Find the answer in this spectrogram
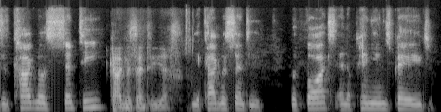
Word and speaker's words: cognoscenti: and john you could correct me if i mispronounce this one uh is it cognoscenti cognizant yes the cognoscenti the thoughts and opinions page of the wbur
